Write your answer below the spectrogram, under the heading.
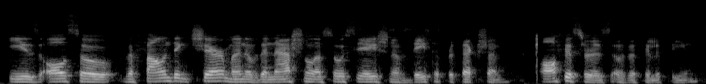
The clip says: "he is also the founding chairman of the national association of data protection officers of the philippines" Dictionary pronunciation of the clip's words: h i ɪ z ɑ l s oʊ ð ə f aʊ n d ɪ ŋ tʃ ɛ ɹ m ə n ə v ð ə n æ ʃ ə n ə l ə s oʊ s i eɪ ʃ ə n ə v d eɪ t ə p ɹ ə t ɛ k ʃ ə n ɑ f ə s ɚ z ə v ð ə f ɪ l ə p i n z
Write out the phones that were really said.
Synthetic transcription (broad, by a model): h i ɪ z ɑ l s oʊ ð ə f aʊ n d ɪ ŋ tʃ ɛ ɹ m ə n ə v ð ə n æ ʃ ə n ə l ə s oʊ s i eɪ ʃ ə n ə v d eɪ t ə p ɹ ə t ɛ k ʃ ə n ɑ f ə s ɚ z ə v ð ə f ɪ l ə p i n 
